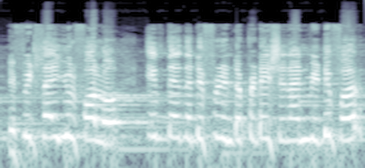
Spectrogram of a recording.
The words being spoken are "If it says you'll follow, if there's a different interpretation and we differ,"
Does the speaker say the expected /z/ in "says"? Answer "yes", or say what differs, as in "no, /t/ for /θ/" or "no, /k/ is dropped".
no, /z/ is dropped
